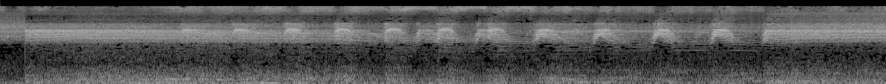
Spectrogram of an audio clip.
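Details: Cicadas chorusing in trees over the Gwangmyeong City Hall parking lot in South Korea. A steady high buzz carries pulsing swells, roughly two a second, in a rhythmic maem-maem pattern over faint low background rumble.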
